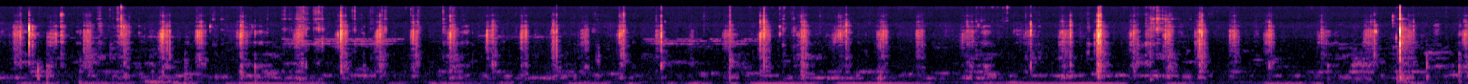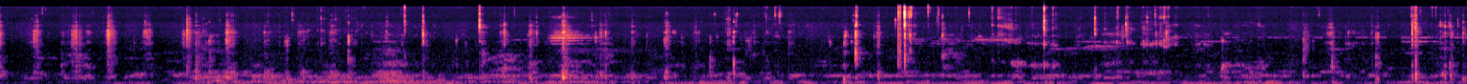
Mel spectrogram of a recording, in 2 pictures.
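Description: Close-miked eating ASMR: crunching and chewing of hard clay-like chunks, a rapid run of sharp crisp crunches. From a little past halfway it gets louder and fuller.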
